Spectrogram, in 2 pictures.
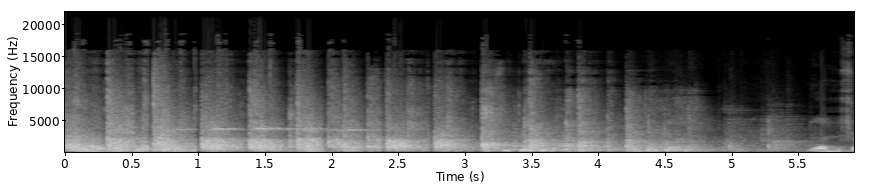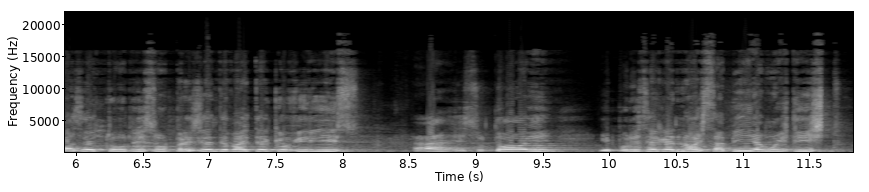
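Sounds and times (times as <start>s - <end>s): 
applause for a girl: 0.0s - 5.6s
speech: 0.2s - 1.0s, 3.4s - 3.8s, 5.6s - 11.8s.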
